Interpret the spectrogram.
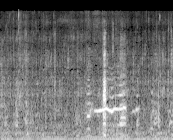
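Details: Toulouse geese playing in water in a backyard on a farm; a single drawn-out honk, nasal and slightly rising, held about half a second, over a background of splashing water and a low steady hum.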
